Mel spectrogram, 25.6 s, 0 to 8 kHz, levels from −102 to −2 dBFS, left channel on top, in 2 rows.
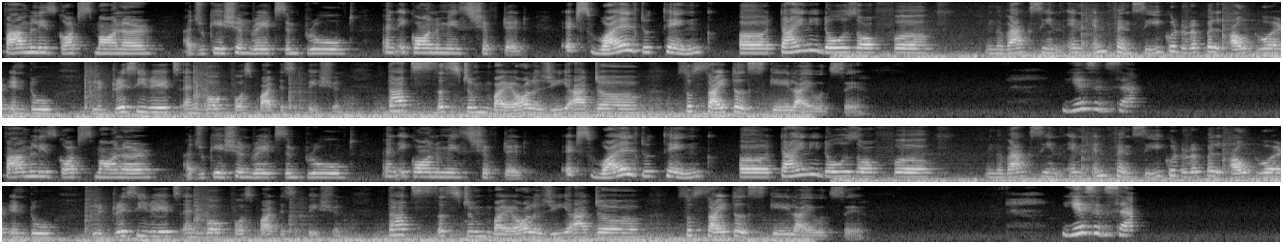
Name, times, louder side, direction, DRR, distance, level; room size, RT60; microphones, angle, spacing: voice 1, 0.0-1.5 1.8-3.4 3.8-5.2 5.6-7.0 7.4-9.3 9.8-13.3 13.7-16.2 16.7-19.2 19.6-21.4, left 2 dB, 20° left, 0.4 m, -29 dB
sound 1, 8.3-20.9, left 1 dB, 85° left, 0.7 m, -34 dB
voice 2, 23.4-24.1, right 7 dB, 60° right, 0.3 m, -32 dB
2.9 x 2.7 x 2.8 m
head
